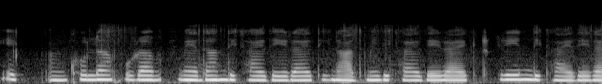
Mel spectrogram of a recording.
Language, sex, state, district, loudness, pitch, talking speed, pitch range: Hindi, female, Punjab, Pathankot, -12 LUFS, 200 Hz, 210 wpm, 195-210 Hz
